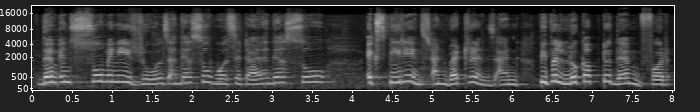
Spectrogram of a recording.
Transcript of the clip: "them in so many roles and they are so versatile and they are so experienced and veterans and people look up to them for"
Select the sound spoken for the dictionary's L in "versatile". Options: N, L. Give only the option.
L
